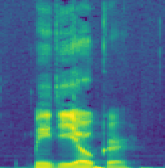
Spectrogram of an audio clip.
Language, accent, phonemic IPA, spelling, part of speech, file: English, US, /ˌmidiˈoʊkəɹ/, mediocre, adjective / noun, En-us-mediocre.ogg
- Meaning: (adjective) Not excellent or outstanding, usually disappointingly so; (noun) A person of minor significance, accomplishment or acclaim; a common and undistinguished person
